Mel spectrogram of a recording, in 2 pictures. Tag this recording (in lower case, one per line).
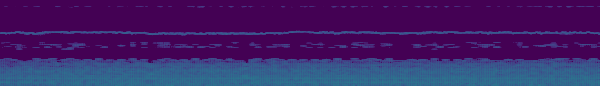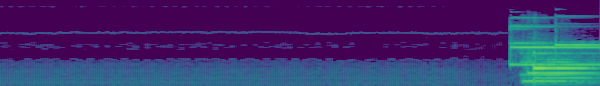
music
